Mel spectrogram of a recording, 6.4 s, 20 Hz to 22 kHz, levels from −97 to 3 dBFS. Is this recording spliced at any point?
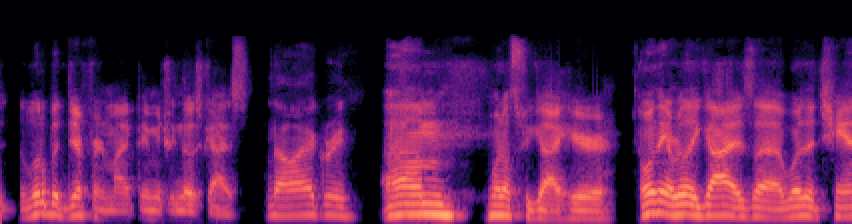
yes; 2 cuts; at 1.9 s, 4.7 s

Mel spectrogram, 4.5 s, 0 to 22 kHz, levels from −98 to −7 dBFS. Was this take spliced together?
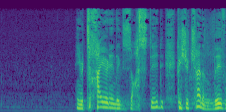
no; 0 cuts

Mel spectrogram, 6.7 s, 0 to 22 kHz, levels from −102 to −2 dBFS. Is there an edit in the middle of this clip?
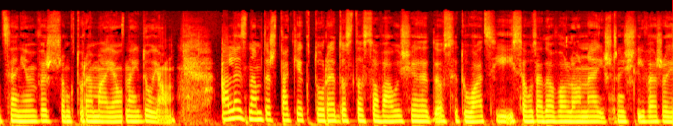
yes; 1 cut; at 1.2 s

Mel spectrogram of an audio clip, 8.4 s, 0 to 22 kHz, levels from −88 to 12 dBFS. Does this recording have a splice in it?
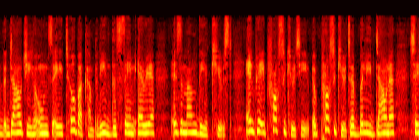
no; 0 cuts

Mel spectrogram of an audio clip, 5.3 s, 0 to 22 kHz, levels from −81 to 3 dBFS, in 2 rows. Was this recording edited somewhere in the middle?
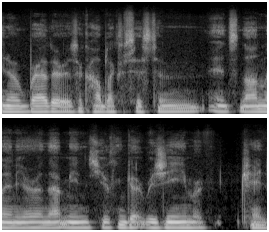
yes; 1 cut; at 1.2 s

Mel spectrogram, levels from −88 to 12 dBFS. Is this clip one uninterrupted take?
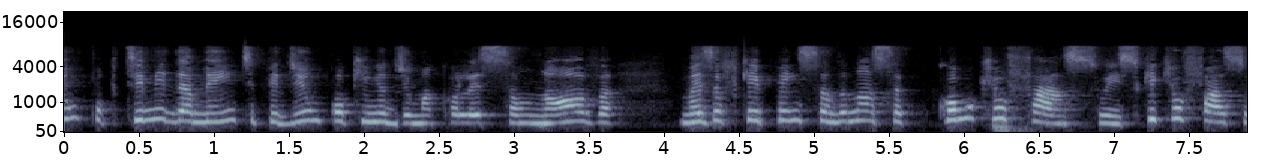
no; 1 cut; at 2.2 s

